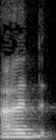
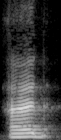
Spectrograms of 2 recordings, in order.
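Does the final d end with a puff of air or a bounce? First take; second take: air puff; air puff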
